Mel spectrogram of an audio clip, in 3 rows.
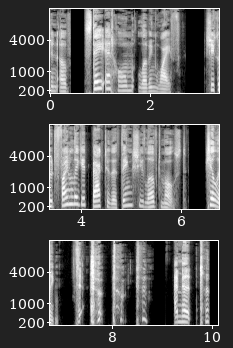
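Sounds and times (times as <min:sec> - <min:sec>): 
speech: 0:00.0 - 0:07.8, 0:08.6 - 0:10.0
person coughing: 0:07.3 - 0:08.8, 0:09.7 - 0:10.0.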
